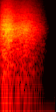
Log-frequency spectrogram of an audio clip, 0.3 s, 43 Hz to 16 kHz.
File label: CLAP, Vermona Mono15 Drums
